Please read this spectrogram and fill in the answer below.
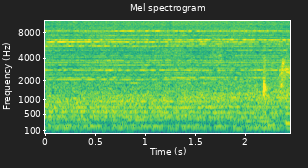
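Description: Dark electronic music: a dense, steady drone of many sustained tones, with no beat.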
